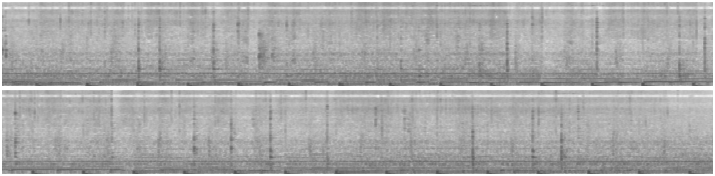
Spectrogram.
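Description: Shiitake mushrooms, chopped onion and minced garlic sizzling in a hot nonstick frying pan while a slotted spatula stirs them, clicking and scraping against the pan. The sizzle keeps up steadily under the clicks.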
